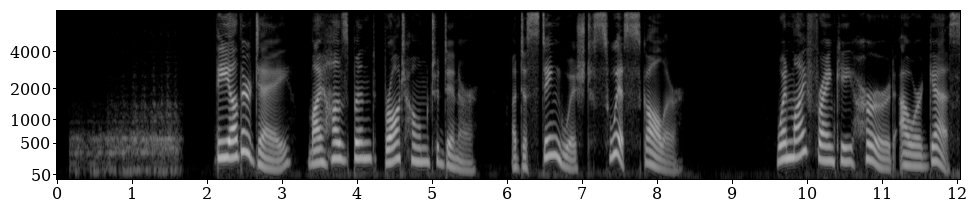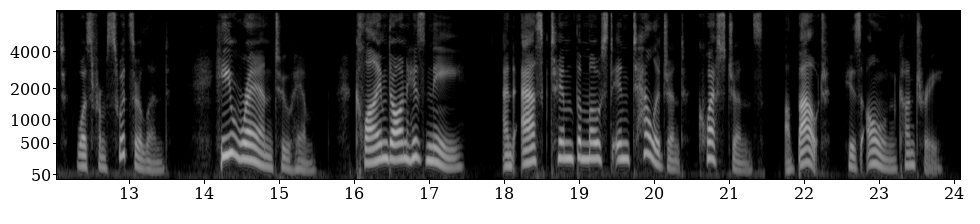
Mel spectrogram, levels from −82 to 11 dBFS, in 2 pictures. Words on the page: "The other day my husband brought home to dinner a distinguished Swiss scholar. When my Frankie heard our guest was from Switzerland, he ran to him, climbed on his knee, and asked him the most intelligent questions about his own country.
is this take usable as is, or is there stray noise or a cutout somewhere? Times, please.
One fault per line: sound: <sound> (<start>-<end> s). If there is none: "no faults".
sound: tap (0.2-1.7 s)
